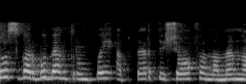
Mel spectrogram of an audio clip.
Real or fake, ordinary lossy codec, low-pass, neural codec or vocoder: real; Opus, 32 kbps; 7.2 kHz; none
